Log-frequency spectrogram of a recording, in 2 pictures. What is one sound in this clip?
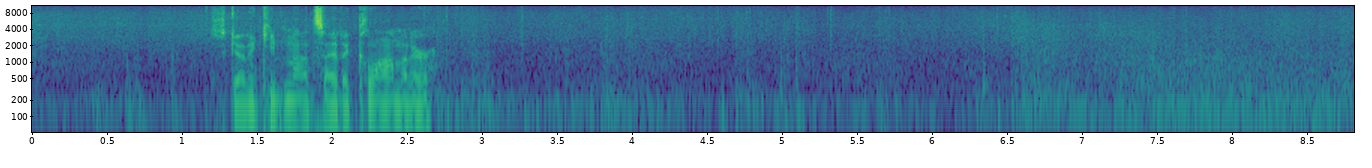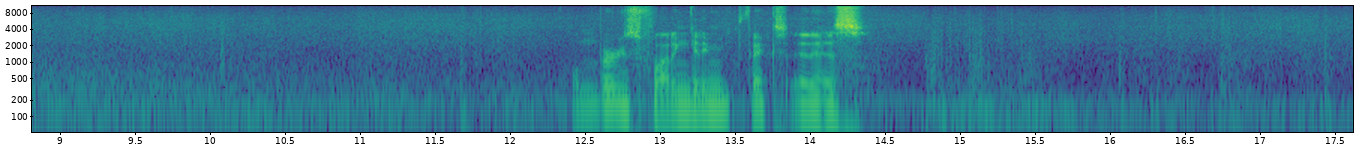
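Waves wash steadily on open sea.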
